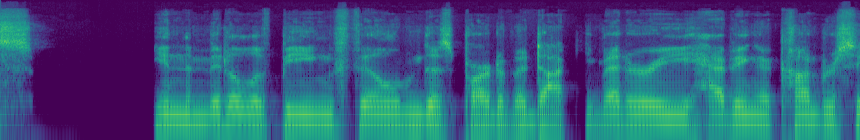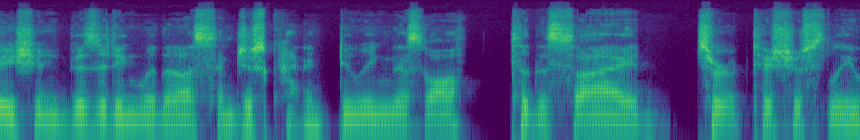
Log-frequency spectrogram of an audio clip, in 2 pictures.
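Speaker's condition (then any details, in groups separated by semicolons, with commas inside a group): No condition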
